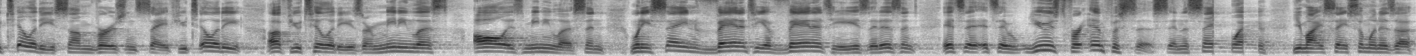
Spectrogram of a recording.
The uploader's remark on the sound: Sunday morning sermon audio.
